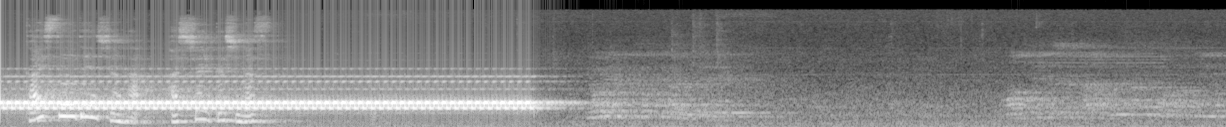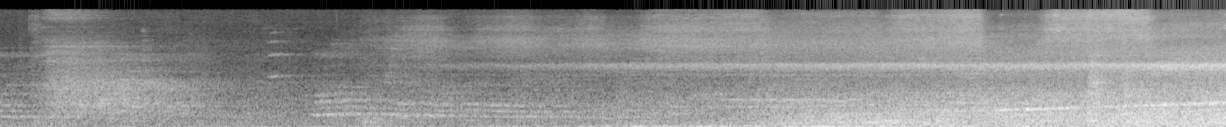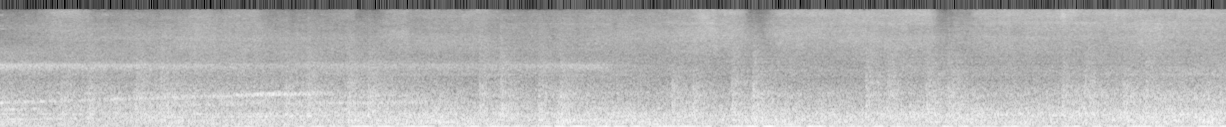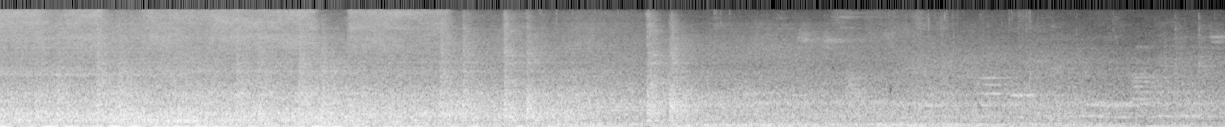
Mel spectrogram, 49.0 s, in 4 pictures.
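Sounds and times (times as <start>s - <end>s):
steady high tone: 0.0s - 5.9s.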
